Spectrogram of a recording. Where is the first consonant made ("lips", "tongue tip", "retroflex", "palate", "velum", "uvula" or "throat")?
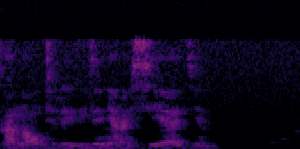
velum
